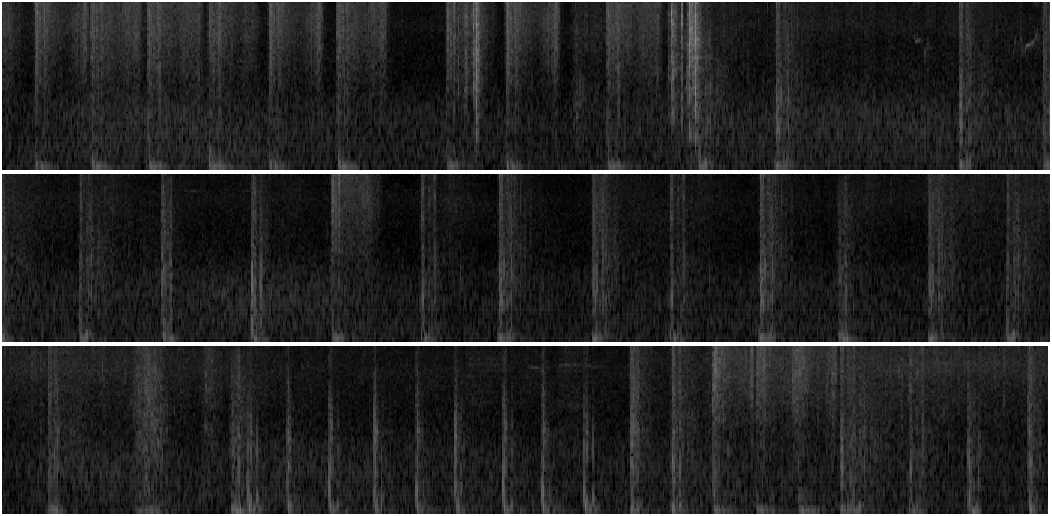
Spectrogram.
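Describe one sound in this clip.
Footsteps thud steadily at a running pace.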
